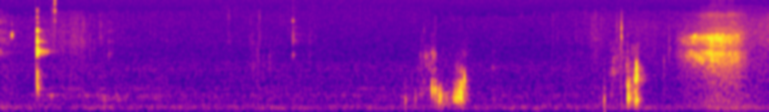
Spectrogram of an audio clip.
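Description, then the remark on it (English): Someone takes quiet sips of water: two short clusters of wet slurping and swallowing sounds, with a soft click beforehand and a brief breathy rush at the end. “Take a sip of water.”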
